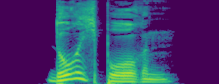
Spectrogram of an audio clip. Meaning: to bore, drill through something
- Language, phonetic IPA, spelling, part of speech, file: German, [ˈdʊɐ̯çˌboːʁən], durchbohren, verb, De-durchbohren.ogg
